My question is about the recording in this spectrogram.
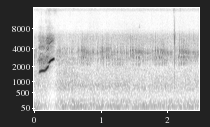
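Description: A short, loud whistle rising in pitch, lasting about a third of a second at the very start, followed by a faint steady background hiss.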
